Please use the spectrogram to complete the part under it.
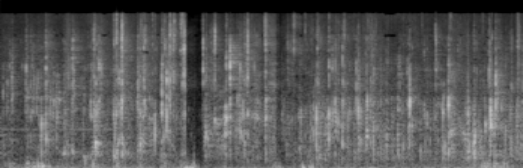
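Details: Lucky, a two-and-a-half-year-old male English Labrador Retriever, eats raw meat indoors; dense, wet crunching and biting snaps come in rapid irregular bursts over a low rumble, with a brief quiet gap near the middle.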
